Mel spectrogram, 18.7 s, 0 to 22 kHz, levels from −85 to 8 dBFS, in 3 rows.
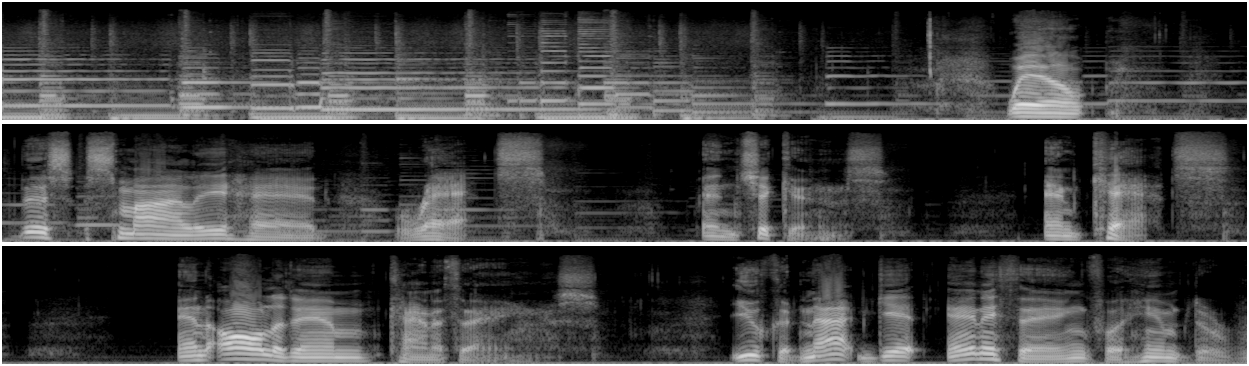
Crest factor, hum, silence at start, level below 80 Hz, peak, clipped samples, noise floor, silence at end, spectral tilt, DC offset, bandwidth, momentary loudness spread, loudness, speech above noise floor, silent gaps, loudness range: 18 dB; none; 0 s; -38 dBFS; -2 dBFS; under 0.1%; -46 dBFS; 0 s; -5 dB/octave; under 0.1%; 16.5 kHz; 19 LU; -18 LUFS; 29 dB; none; 8 LU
